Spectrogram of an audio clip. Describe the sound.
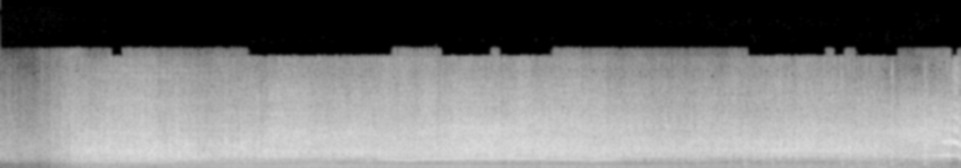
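Two-seater Cessna plane racing around an airport while chased by cars, a loud, continuous engine roar and droning hum that holds steady throughout.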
